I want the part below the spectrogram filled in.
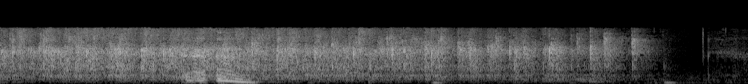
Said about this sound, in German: Ein kräftiges Dankeschön, das ist doch ein kräftiger Applaus wert, nehme ich an.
